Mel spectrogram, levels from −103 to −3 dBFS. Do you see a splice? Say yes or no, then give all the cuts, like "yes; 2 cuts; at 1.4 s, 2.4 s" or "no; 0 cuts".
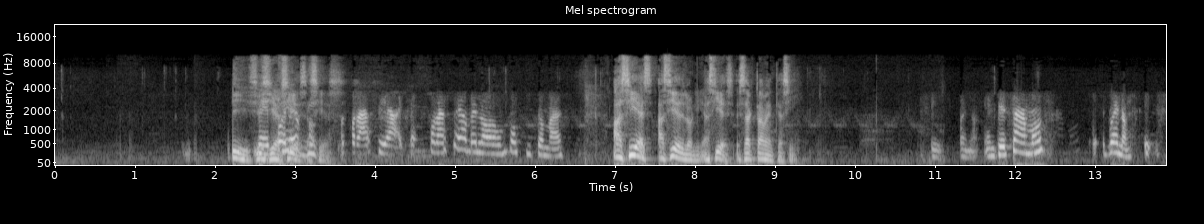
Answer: no; 0 cuts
